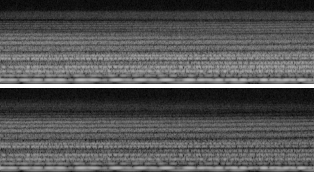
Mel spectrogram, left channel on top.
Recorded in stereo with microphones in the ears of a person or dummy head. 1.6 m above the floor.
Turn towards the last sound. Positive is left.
turn(degrees=40)  # may be behind; listen again after turning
